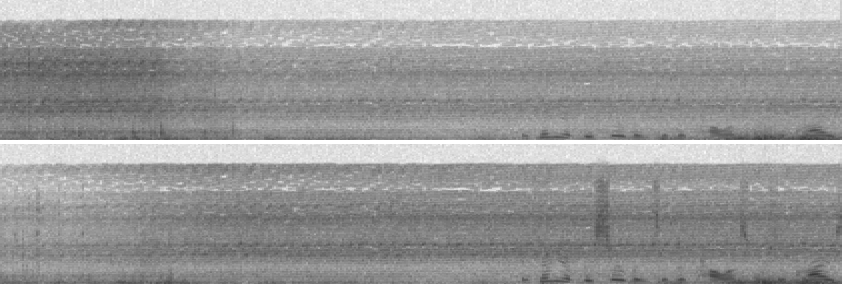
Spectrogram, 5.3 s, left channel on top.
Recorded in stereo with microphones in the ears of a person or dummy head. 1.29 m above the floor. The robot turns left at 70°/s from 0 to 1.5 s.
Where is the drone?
60° left (ahead or behind); by 5.3 s 25° right (ahead or behind).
